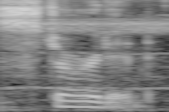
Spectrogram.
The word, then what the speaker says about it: started: we're using voted and started in both of those words the ed ending is going to make a separate syllable because after the verb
